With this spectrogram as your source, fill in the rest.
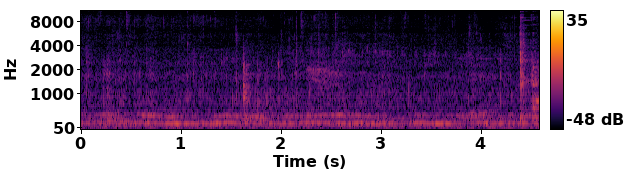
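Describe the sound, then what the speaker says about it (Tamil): Adhirasam, sweet rice-flour cakes, fry in oil with a soft, steady bubbling sizzle, fairly faint and even throughout, with a few small pops. "இதே மாதிரி எல்லா அதிரசத்தையும் சுட்டு எடுத்துக்கலாம்"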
